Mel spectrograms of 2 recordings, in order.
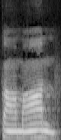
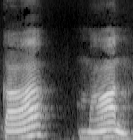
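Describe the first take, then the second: First: The two words are run together as one. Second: The two words are kept clearly separate. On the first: The speaker calls it wrong. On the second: The speaker calls it right.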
